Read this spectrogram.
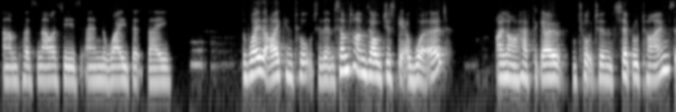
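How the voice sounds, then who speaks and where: A chatty, animated woman with a low-pitched voice, trading stories as a guest. She restarts sentences often and fills gaps with "you know." The sound is dry and thin, like a call over a phone line. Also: dry recording. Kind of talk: casual interview chat.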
